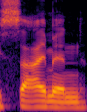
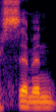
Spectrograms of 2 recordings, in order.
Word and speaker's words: Cody Simon: Simeon Barrow junor C+ Cody Simon or Simmon depending on how you say it B minus Danny stutzman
